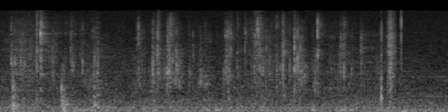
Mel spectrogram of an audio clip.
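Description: Clear plastic piping bag crinkling and clicking in quick, irregular crackles as it is handled and filled with thick chocolate and dulce de leche cream scooped from a bowl.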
